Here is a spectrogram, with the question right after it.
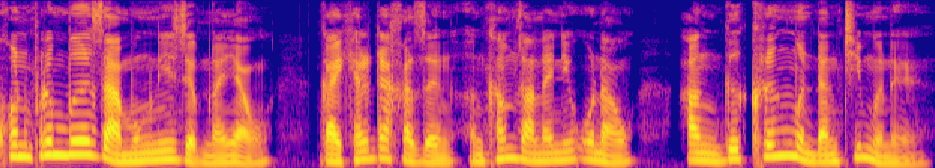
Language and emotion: Bodo, happy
